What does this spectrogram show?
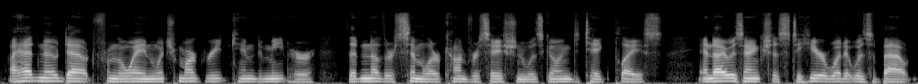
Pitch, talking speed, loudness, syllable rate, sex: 130 Hz, 215 wpm, -18 LUFS, 5.5 syllables/s, male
